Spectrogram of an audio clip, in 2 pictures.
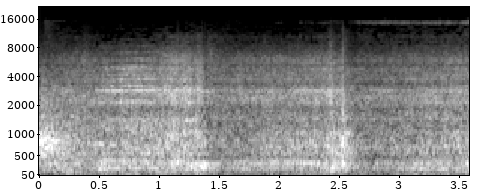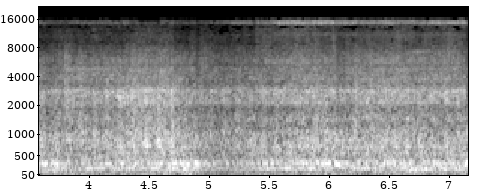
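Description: Jayakarta Premium passenger train running at speed, heard from aboard: a loud, steady rumble of wheels and coach, with a few sharp clicks from the wheels over rail joints.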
